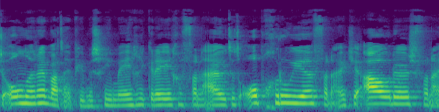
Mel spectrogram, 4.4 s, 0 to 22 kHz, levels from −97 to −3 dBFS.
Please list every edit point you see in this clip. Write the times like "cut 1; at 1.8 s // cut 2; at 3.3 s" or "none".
none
